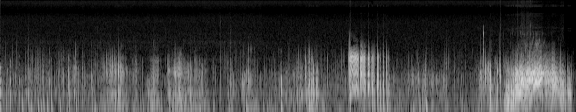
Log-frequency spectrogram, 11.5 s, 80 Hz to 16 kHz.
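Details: Stomach growling (borborygmi) recorded at 1:30 a.m. after overeating udon at 19:30, the first gluten in a while: long rumbling, gurgling and squeaking from the belly that swells near the end, normal digestive gut sounds.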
